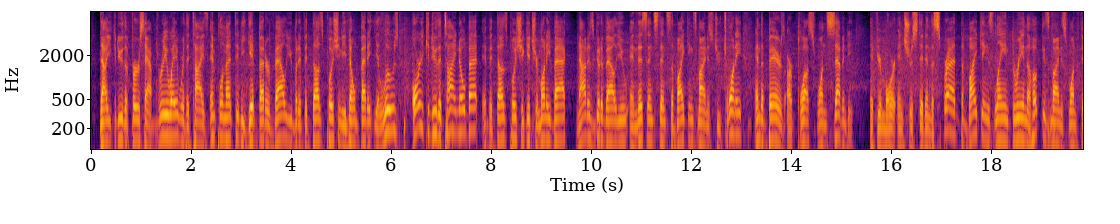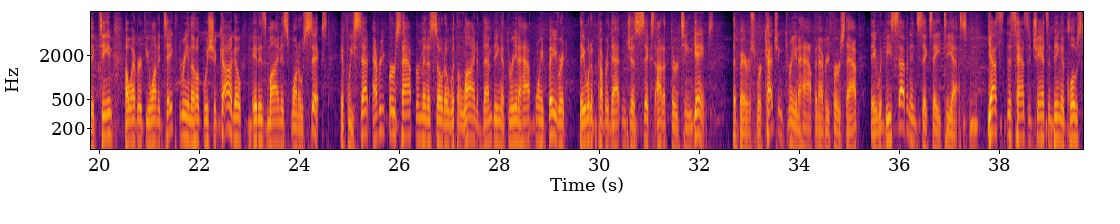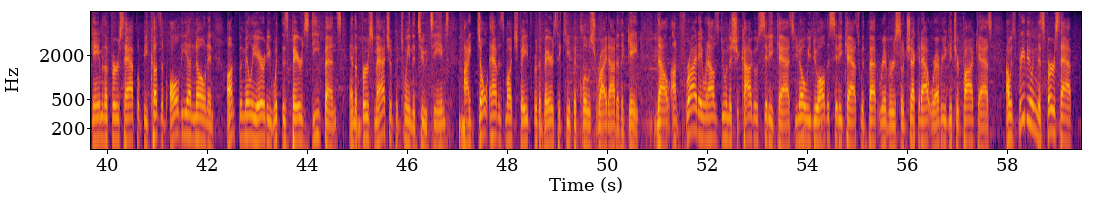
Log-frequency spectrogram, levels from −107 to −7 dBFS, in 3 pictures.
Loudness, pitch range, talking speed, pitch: -30 LUFS, 120-145 Hz, 240 wpm, 130 Hz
